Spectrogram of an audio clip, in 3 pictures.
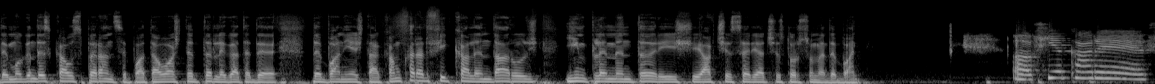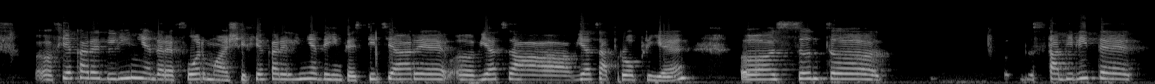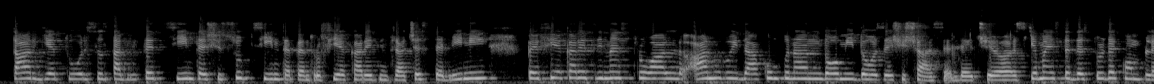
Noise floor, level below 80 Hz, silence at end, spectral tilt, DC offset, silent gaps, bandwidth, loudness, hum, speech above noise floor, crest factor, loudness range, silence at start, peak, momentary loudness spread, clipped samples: -58 dBFS; -48 dBFS; 0 s; -5.5 dB/octave; under 0.1%; none; 14.5 kHz; -28 LUFS; none; 31 dB; 12 dB; 3 LU; 0 s; -16 dBFS; 6 LU; under 0.1%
